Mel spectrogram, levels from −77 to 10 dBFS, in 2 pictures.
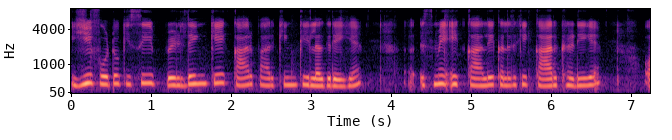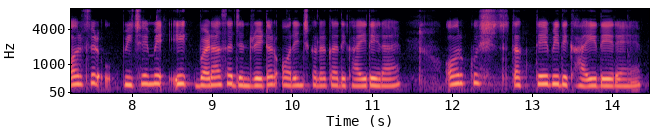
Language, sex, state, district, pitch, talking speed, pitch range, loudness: Hindi, female, Arunachal Pradesh, Lower Dibang Valley, 225 Hz, 175 wpm, 210-250 Hz, -16 LUFS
